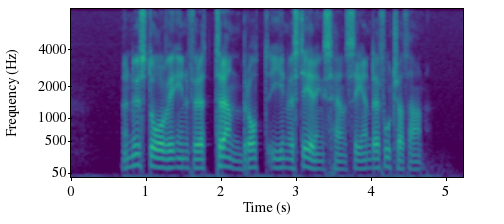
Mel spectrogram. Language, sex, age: Swedish, male, 26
